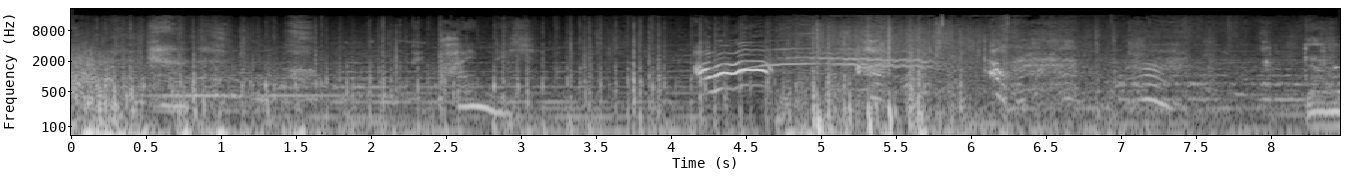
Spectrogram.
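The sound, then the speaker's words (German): A horse lets out a loud, rising whinny midway through as it jumps a very wide ditch and falls, over a dense rumble of hoofbeats and commotion that fills the whole stretch. “Stürzt ihr Pferd.”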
